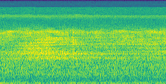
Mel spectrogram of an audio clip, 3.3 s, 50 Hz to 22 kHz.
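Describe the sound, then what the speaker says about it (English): A former British Airways Boeing 767 jet roars steadily at an airport in Miami, a continuous broadband engine rumble with no break. "That's ex-British Airways 767."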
